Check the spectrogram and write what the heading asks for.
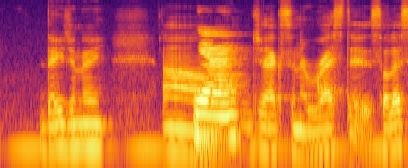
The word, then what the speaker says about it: Daejhanae: So how do you say her name? Dejanay? I think it's Daejhanae. Dejanay.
